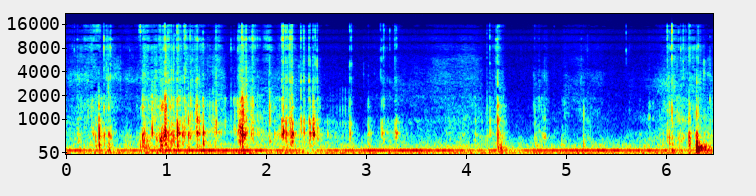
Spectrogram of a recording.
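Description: Handling noise of a woven fabric bag strap with gold metal hardware: rustling and light clicks, busiest in the first couple of seconds and sparser after.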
